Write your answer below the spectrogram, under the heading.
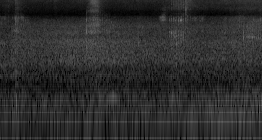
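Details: Two domestic cats cuddling together, a steady low rumbling purr running continuously underneath a broad hiss, with a few soft brief rustles on top.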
